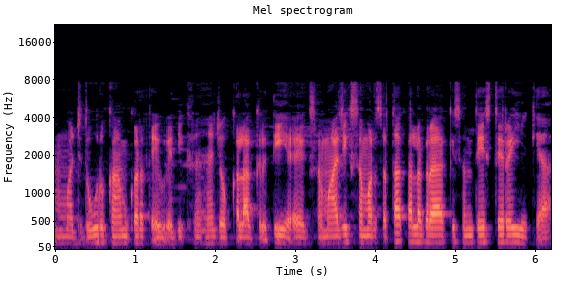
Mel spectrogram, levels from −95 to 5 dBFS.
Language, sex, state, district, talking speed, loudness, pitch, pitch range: Hindi, male, Uttar Pradesh, Gorakhpur, 230 wpm, -23 LUFS, 120 Hz, 115-130 Hz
